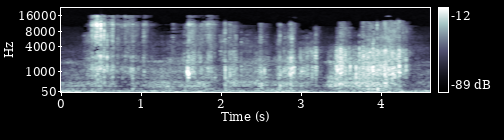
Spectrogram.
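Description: Loose papers and Polaroid photos being handled and shuffled among floor debris: irregular rustling and scraping with small clicks, with a longer, busier stretch near the end.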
